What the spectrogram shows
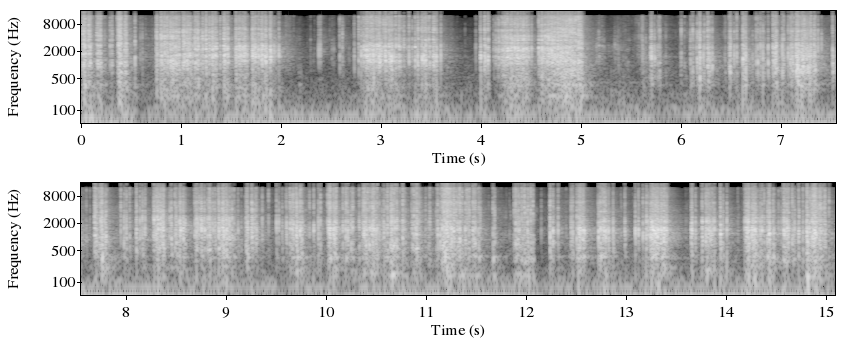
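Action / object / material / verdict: scrape / nylon hook-and-loop tape / nylon / none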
